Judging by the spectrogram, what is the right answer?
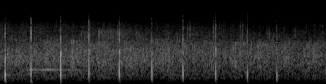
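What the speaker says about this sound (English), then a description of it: "I'd like to ask if you join me in giving a round of applause to our entertainment for tonight" An audience applauds a jazz band at an awards evening, with dense, steady clapping and individual sharp claps standing out throughout, loud and close, with no speech.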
